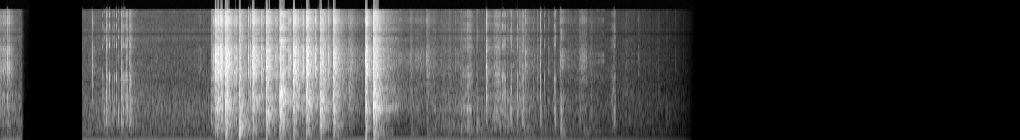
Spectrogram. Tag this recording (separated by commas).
machine gun shooting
